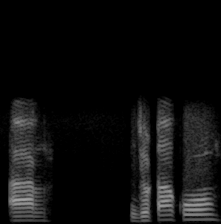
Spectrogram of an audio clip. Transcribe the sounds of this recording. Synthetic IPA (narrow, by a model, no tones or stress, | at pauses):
aɾ | d͡ʒɔʈakɔ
